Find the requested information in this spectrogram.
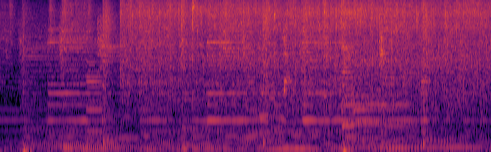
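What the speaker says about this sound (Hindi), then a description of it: "सिजल होना शुरू हो गया है पैन" Chopped tomatoes and bell peppers sizzle steadily in a pan after wine is added and reduced, a constant crackling fry with small pops, close and alone.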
